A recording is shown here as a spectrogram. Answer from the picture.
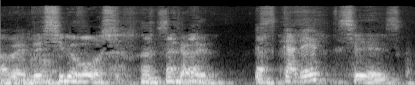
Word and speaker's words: Xcaret: Y sí, no, lo pronuncié mal, perdón. A No, ver, no. decilo vos. Xcaret.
